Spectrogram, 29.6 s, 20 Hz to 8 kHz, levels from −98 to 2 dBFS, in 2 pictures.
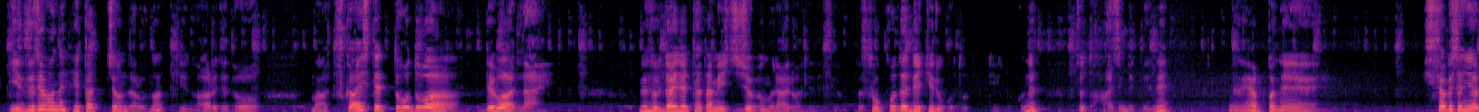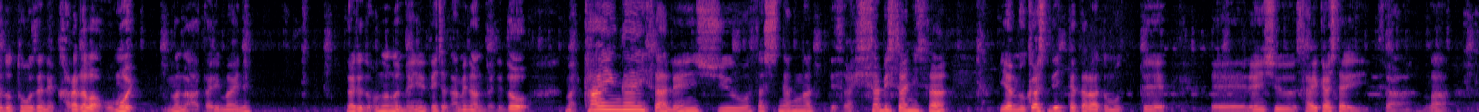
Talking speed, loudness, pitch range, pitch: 350 characters per minute, -37 LUFS, 125-190 Hz, 155 Hz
